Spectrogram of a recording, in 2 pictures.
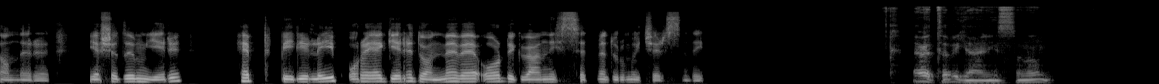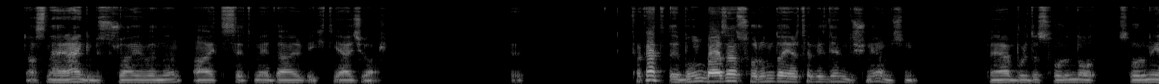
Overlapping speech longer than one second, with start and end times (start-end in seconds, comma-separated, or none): none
